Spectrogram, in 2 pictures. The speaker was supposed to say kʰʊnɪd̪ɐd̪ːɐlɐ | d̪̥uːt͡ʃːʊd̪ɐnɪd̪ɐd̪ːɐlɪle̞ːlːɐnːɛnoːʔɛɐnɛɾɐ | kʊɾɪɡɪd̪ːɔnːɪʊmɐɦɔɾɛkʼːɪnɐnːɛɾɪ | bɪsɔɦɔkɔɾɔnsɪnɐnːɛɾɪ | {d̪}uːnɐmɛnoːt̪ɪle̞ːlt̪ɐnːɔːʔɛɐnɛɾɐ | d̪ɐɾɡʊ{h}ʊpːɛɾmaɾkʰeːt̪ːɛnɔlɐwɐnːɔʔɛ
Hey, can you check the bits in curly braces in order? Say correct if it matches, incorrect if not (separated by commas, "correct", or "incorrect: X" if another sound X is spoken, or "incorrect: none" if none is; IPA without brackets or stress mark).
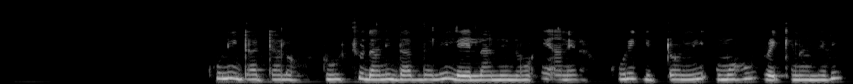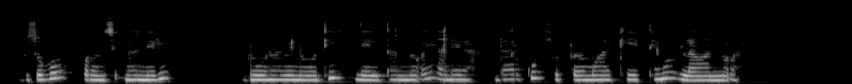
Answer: correct, incorrect: s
